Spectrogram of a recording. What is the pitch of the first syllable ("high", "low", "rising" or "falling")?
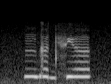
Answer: falling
